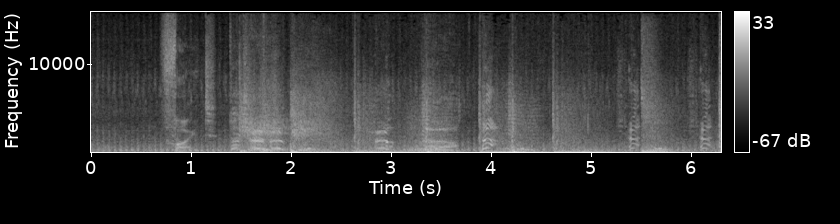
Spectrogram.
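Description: Punches and kicks land with heavy, sharp thuds.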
